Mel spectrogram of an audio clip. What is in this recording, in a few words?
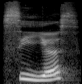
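"сійӧс", Komi, female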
